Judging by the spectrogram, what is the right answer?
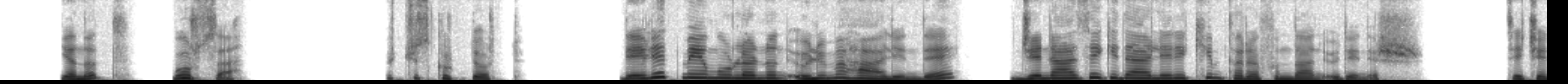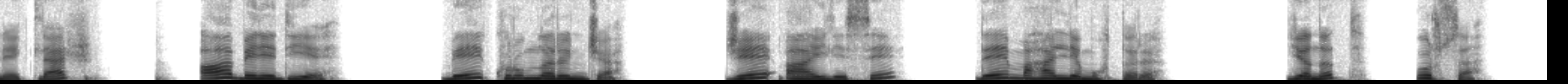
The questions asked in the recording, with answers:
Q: Devlet memurlarının ölümü halinde cenaze giderleri kim tarafından ödenir?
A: Yanıt: Bursa.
